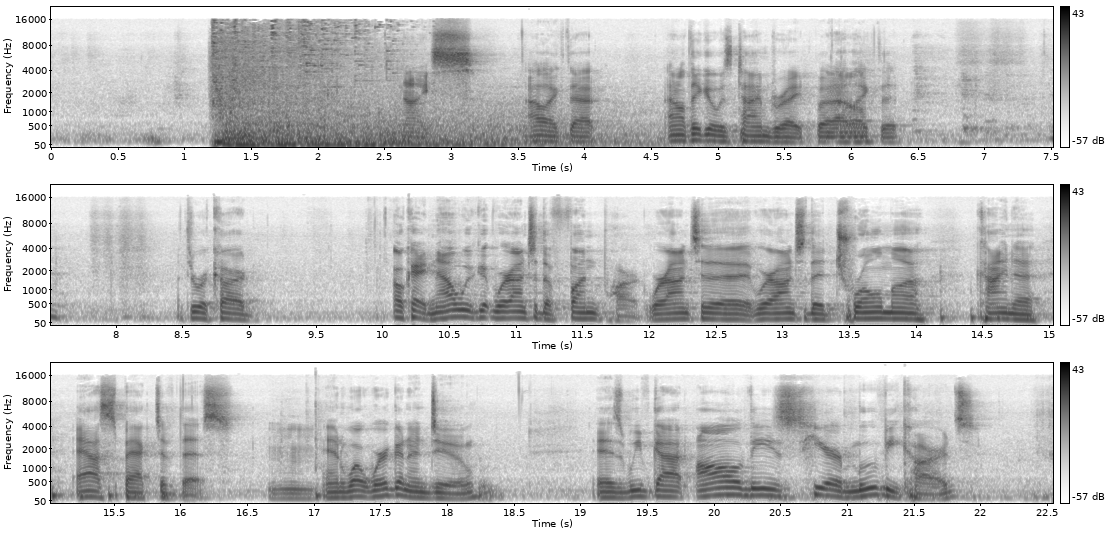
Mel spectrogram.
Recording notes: Live at TromaDance Detroit. Show off their new creation to a live audience.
